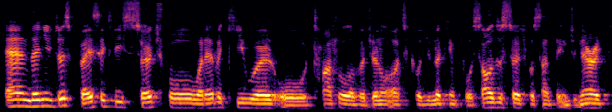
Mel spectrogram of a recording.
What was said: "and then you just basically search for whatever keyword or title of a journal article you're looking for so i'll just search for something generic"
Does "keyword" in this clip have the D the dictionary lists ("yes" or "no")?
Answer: yes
